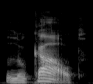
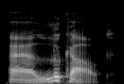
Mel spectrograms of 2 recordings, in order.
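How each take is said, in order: First: "look out" with OUT stressed; stress on second part. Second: Noun form, lean on LOOK in "a lookout"; stress on first part. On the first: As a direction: verb form, lean on OUT in "look out". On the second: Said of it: "listen to stress pattern". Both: Shown as a demonstration.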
